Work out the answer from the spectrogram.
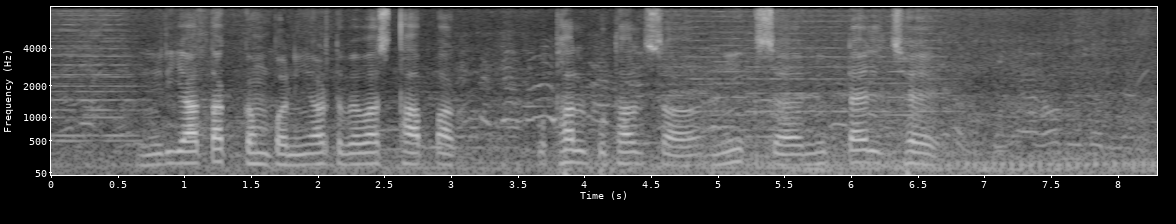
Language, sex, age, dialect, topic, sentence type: Maithili, male, 25-30, Eastern / Thethi, banking, statement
